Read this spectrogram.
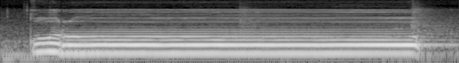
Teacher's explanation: واو مدہ کے بعد حمزہ ہے تو یہاں پر مد متصل کریں گے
